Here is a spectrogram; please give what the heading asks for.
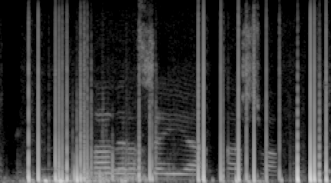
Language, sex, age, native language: Icelandic, female, 14, Icelandic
